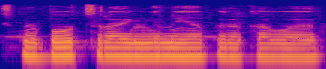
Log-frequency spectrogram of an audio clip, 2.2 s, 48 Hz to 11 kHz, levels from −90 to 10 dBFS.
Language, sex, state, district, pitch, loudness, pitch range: Hindi, male, Jharkhand, Jamtara, 125 Hz, -21 LUFS, 125-130 Hz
